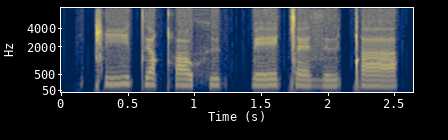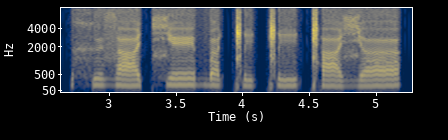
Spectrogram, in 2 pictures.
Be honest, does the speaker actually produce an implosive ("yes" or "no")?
yes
